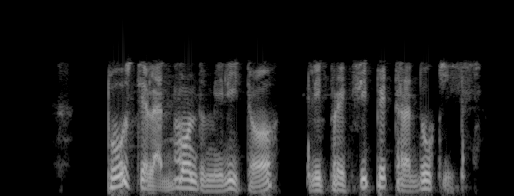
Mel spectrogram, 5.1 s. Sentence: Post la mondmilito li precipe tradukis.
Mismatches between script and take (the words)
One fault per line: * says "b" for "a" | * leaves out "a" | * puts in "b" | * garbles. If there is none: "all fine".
all fine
